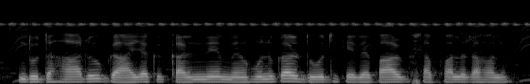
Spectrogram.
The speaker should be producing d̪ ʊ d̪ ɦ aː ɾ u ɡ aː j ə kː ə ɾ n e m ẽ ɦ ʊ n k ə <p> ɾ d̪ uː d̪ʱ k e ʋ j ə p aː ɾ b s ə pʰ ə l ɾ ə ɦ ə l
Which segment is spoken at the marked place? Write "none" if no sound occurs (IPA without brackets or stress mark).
none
